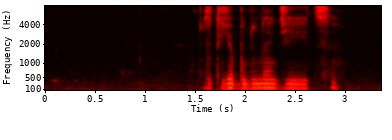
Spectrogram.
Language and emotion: Russian, neutral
